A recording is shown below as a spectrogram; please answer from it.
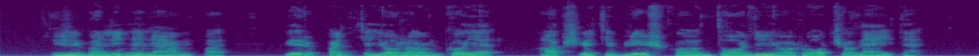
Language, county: Lithuanian, Klaipėda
